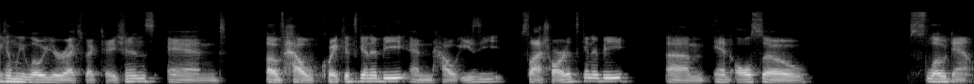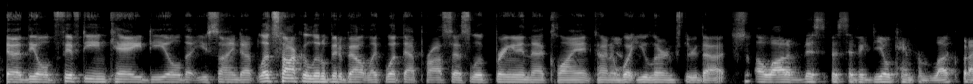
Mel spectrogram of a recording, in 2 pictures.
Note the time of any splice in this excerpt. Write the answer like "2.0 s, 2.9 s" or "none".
9.8 s, 17.2 s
